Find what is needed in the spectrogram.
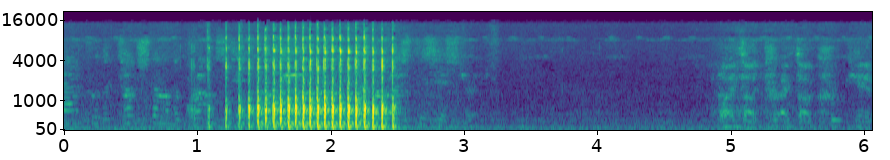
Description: My pug Buddy can really saw some logs.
